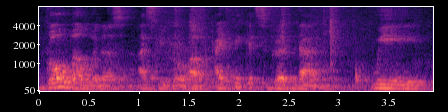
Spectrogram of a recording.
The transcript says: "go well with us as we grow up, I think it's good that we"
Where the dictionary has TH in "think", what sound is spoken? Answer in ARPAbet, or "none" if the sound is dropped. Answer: TH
